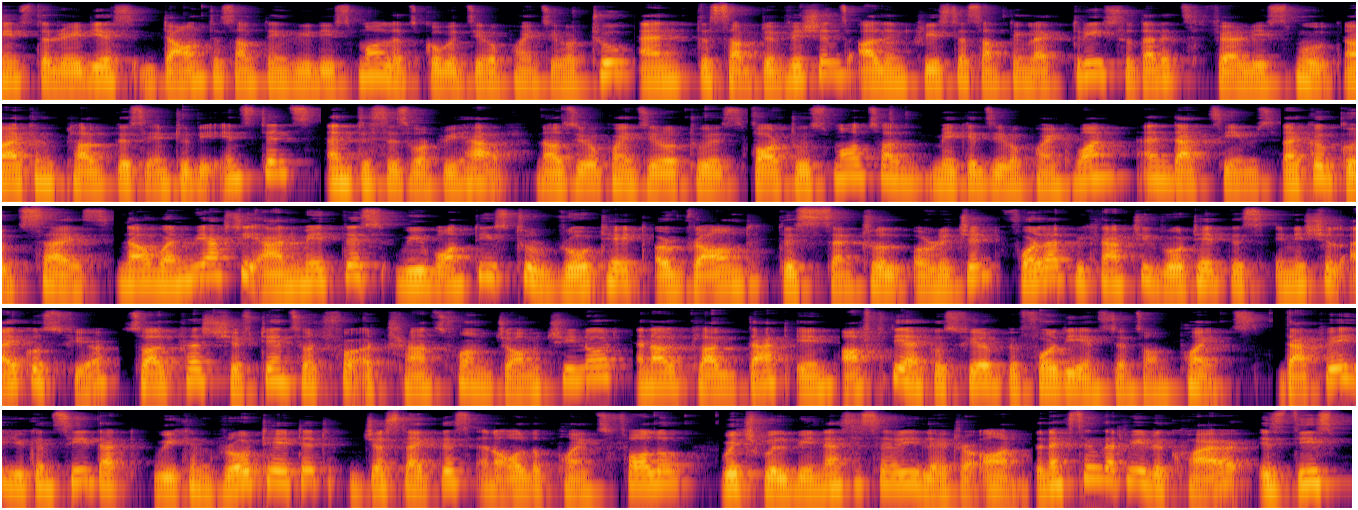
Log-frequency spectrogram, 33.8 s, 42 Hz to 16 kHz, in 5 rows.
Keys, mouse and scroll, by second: 0.1 click, 1.0-2.8 drag, 3.4 click, 4.0-5.0 drag, 6.8-7.8 drag, 9.5-11.3 drag, 10.8 BackSpace, 13.1-13.8 middle drag, 18.5-19.0 scroll down 2, 19.1-20.2 drag, 20.4 middle click, 20.8 shift+a, 26.4 click, 27.6-30.4 drag, 30.5 click, 32.1 click, 33.0 scroll up 2.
